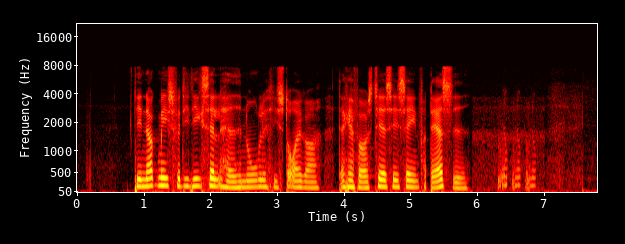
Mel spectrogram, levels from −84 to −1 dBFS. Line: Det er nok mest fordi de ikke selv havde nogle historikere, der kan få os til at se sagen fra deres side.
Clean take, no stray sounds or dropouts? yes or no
no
